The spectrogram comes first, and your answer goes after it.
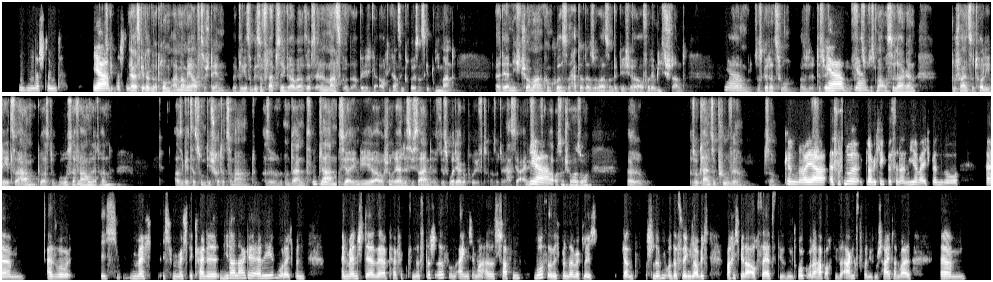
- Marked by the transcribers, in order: other background noise; tapping; in English: "Approval"
- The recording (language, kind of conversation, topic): German, advice, Wie kann ich die Angst vor dem Scheitern beim Anfangen überwinden?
